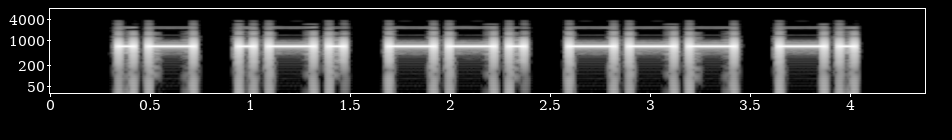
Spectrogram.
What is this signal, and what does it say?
Morse code, heard as a keyed tone, about 16 wpm, 700 Hz. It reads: ARGON
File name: Book One / 07-Chapter 7 - 16 WPM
